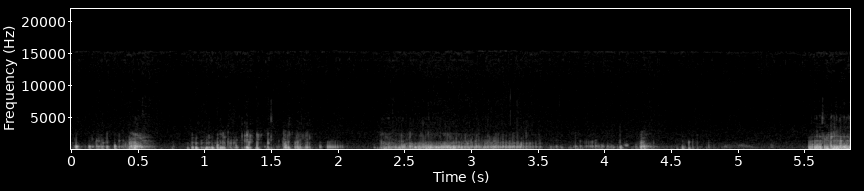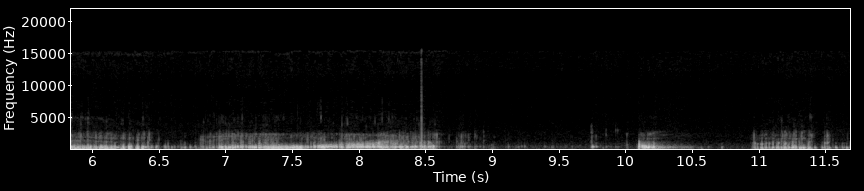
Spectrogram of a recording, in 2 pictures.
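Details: Irregular gurgling and rumbling bursts: stomach growling (borborygmi).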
